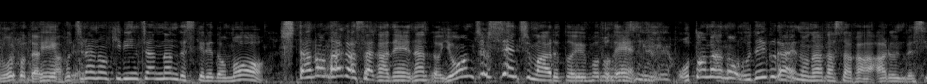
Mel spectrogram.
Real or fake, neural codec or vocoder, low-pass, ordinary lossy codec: fake; codec, 16 kHz, 4.8 kbps, FACodec; none; none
